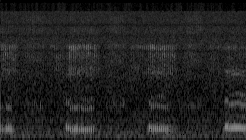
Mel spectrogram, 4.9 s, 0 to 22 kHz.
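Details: Sleeping cat making a soft sound while it breathes, perhaps snoring: a hummed, purring tone on each breath, four times at about 1.5-second intervals, with quiet pauses between them.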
